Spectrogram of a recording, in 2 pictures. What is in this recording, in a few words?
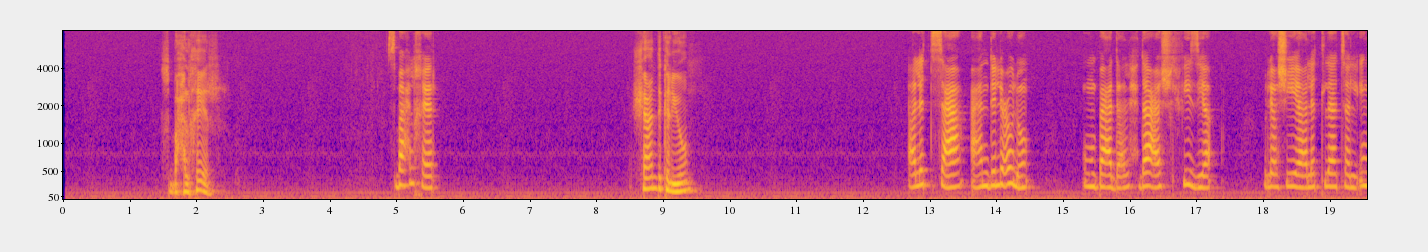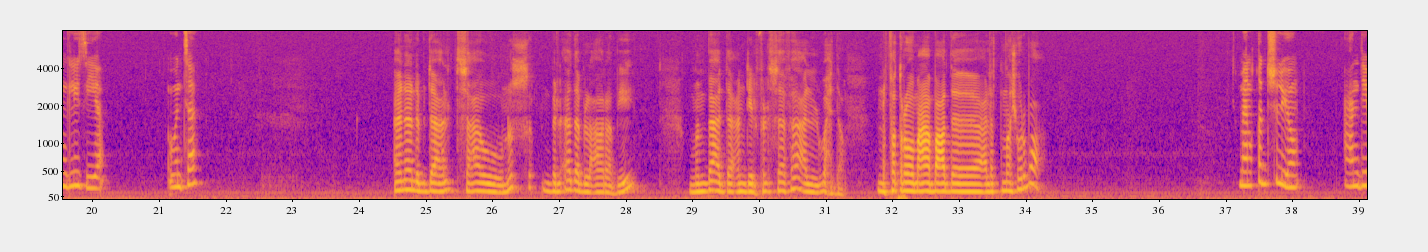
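Algerian Arabic dialogue daily schedule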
